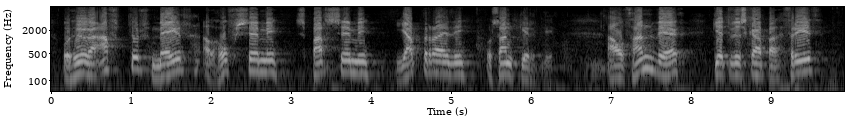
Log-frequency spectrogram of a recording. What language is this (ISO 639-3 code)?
isl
